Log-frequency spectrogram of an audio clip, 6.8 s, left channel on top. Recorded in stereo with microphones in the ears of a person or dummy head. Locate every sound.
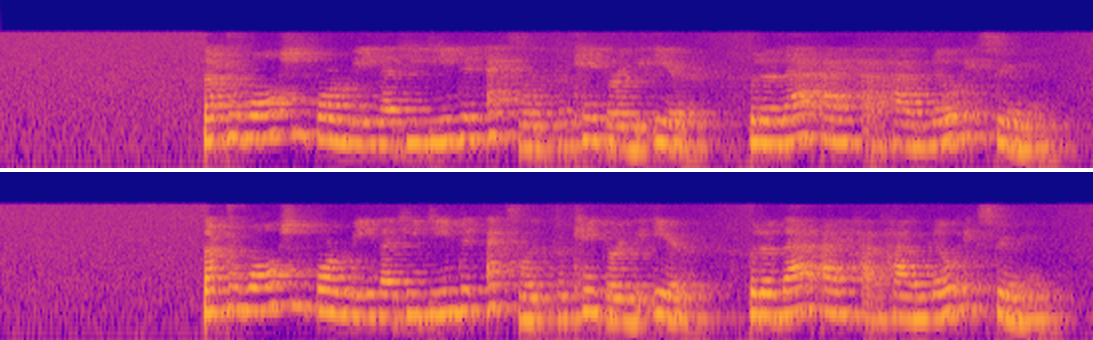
1.3 s a woman speaking: 25° right (ahead or behind), 1.0 m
